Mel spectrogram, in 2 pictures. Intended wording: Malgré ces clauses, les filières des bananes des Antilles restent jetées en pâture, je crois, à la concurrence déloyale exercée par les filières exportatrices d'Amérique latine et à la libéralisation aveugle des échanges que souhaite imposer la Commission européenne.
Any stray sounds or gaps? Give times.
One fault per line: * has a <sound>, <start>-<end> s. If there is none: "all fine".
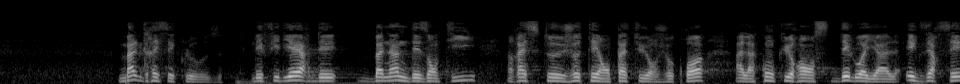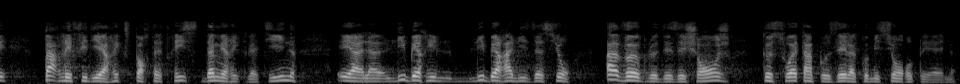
all fine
